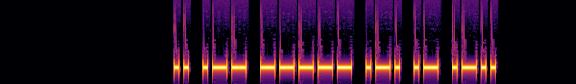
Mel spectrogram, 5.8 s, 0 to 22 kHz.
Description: Morse code, heard as a keyed tone, about 25 wpm, 700 Hz. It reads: IW0RAL
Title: DXCC-100 Call Signs - 6 Characters - 25wpm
